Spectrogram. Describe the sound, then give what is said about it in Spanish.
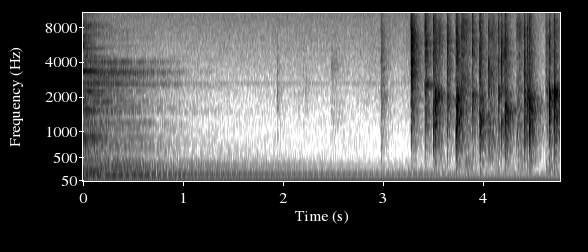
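Audience applause for a duo of performers at an evening show: a fading held musical note gives way to a burst of many quick, sharp claps that continues to the end. “Un aplauso para los chicos.”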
